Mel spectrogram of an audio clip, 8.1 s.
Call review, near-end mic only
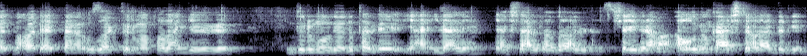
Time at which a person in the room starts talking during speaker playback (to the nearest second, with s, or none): none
